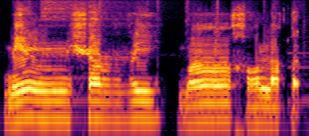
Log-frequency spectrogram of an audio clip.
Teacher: Ro di sini di atasnya ada huruf tasydid, artinya nantinya ro ini dibaca rangkap atau double.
